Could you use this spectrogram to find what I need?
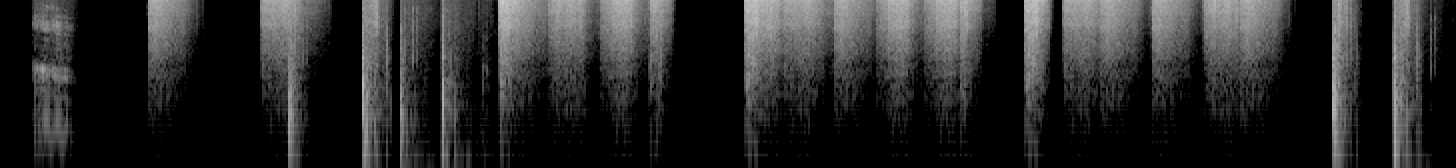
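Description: Footsteps patter quickly across grass and stone.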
